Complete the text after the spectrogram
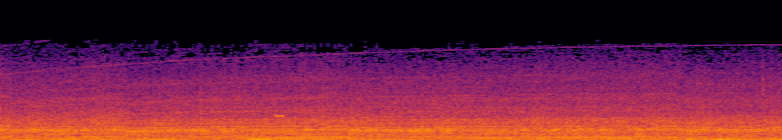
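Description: A racing car engine screams at high revs, its pitch stepping up with each gear change.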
